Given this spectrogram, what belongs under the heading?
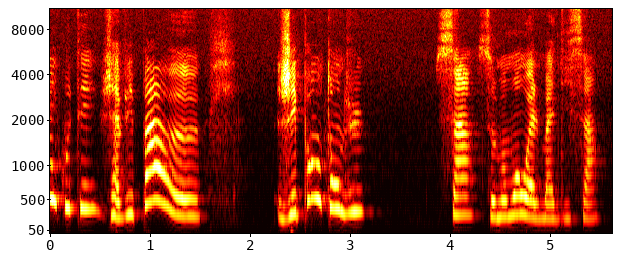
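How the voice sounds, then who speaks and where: Lively in intonation and high in pitch, a woman speaks at a moderate pace over noticeable background noise. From Senegal (Thiès, Dakar). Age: 30s. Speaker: plus-size fashion blogger. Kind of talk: interview conversation. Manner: hesitant, many fillers.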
